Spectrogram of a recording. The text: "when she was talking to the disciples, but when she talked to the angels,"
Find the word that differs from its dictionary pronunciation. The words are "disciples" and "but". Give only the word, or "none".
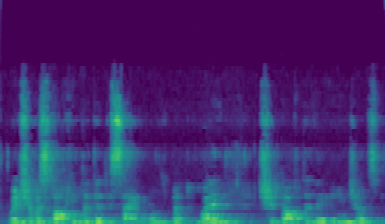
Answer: none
